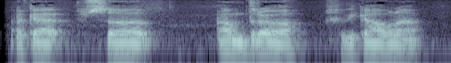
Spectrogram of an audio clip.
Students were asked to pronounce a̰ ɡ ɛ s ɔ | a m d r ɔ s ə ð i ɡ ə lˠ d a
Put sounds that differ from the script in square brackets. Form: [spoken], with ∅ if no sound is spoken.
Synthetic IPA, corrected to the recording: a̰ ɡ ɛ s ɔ | a m d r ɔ [χ] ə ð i ɡ [a] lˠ [n] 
